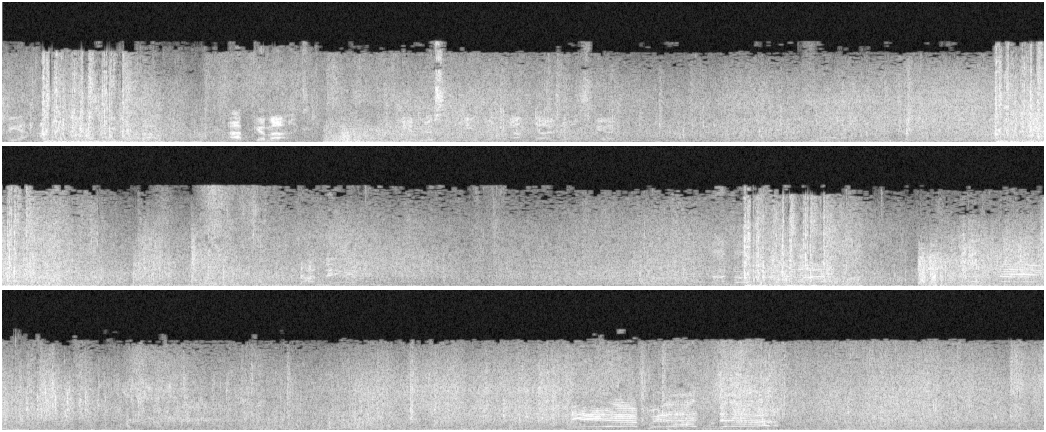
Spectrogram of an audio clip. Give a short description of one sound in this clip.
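Wind and sea roar steadily outdoors.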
